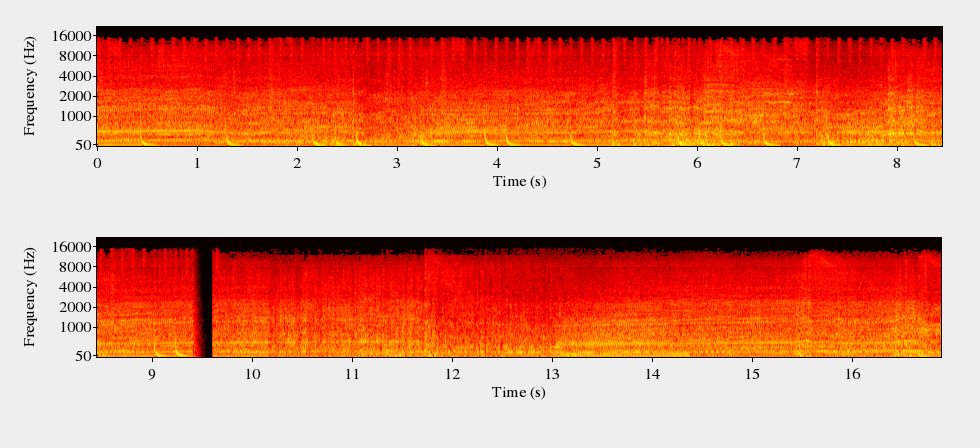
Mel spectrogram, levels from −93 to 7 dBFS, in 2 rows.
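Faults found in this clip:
Call audio freeze, 9.41 to 9.62 s: last sound held as a fading buzz, then about 80 ms of silence, resuming where it stopped. Likely jitter buffer underrun from delayed packets. Nothing lost, but playout delay grows by about 0.2 s.

Short concealed packet loss, 9.76 to 9.79 s: brief smear at the splice. About 40 ms of audio never reached the decoder. Only 7 ms was synthesised, so playout delay shrinks by roughly 30 ms.

Call bitrate drop, 10.16 to 14.46 s: audio turns rough and muffled. Encoder target fell from 64 to 15 kbps after the bandwidth estimate dropped, bottoming out for 2.2 s. Coarser Opus coding and lost high frequencies until recovery.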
